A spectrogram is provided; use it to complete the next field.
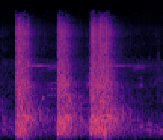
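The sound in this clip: Three loud, sharp high-powered rifle shots fired at a wild hog in a field, evenly spaced bursts, each with a brief decaying tail.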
